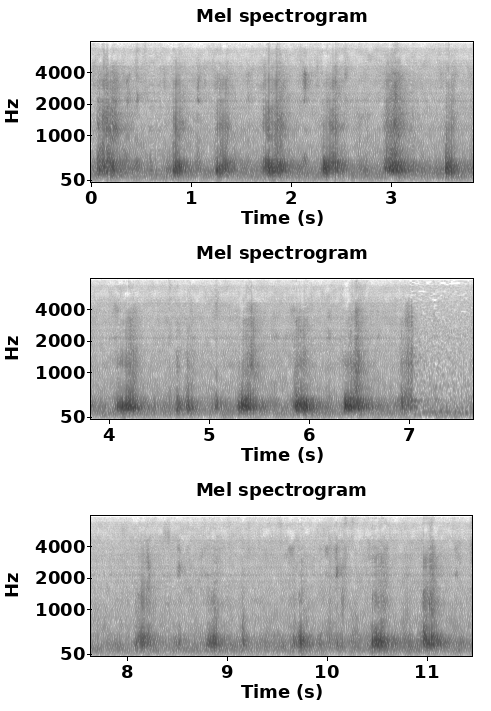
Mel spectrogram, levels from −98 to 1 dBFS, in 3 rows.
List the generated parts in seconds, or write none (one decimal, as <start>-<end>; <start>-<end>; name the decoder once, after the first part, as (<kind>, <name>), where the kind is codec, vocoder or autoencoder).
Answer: 0.0-7.0 (vocoder, WaveNeXt); 7.6-11.5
